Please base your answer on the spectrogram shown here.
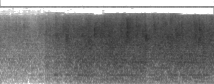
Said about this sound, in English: Her eyes closed, Marianne grins and holds her face under the water.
